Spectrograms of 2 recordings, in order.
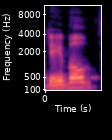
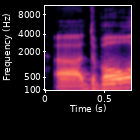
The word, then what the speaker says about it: Daboll: to and not Brian Daboll? DeBoll, I think is actually how you say it, according to the press conference.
